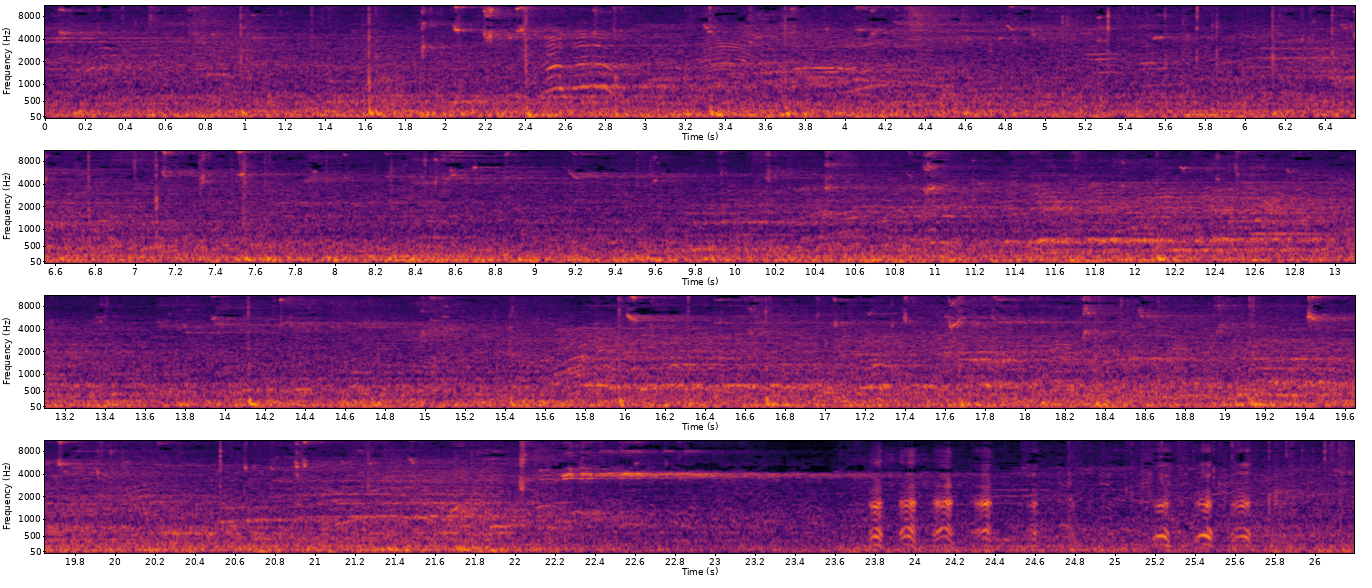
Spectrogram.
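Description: Basketball game in a large echoing gym: a basketball bouncing on the hardwood court amid a continuous din of players and spectators calling out.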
